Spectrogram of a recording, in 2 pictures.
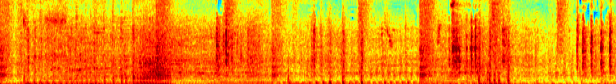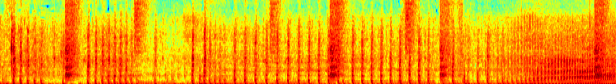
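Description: Trials motorcycle engine blipped in short, sharp revs as the bike is worked over rocks, with two rising revs: one about half a second in and one near the end.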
